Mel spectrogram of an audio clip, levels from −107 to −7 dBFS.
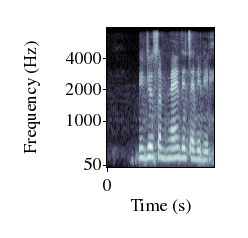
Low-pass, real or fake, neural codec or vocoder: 7.2 kHz; fake; codec, 44.1 kHz, 2.6 kbps, SNAC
